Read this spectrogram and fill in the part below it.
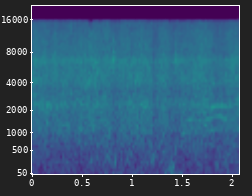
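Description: Heavy rain pours outside a shop, and water splashes and rushes in a dense, continuous wash close by. It stays loud and unbroken throughout.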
